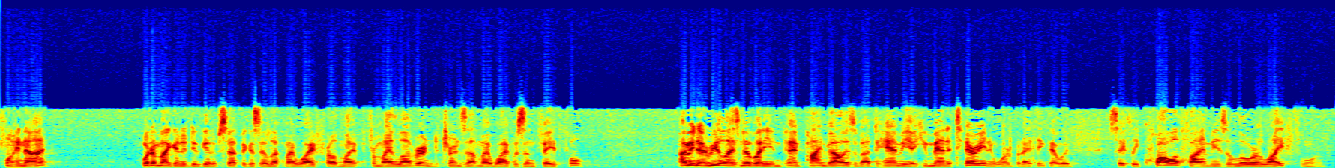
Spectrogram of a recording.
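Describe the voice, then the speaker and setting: An actor playing a troubled, self-critical husband who broods and questions himself, in a soap opera. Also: male voice, mid-range voice, fairly even intonation, quick pace, slight background noise, lightly acted. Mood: brooding. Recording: dull lo-fi TV recording.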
